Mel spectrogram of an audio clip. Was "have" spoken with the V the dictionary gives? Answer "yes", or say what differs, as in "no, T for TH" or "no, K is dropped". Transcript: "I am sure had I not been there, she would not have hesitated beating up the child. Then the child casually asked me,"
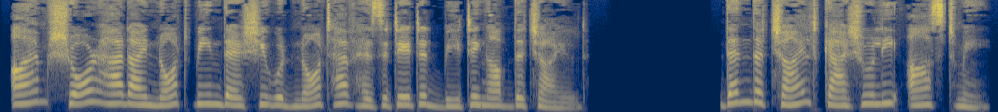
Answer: yes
